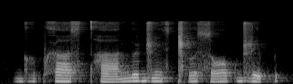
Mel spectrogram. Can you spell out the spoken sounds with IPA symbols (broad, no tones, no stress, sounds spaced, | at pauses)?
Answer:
ɡʱ ʊ p x a s t̪ʰ a ŋ ɯ ɖ͡ʐ ĩ s ǁʰ ʊ s ɔ p ɖ͡ʐ ɪ p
